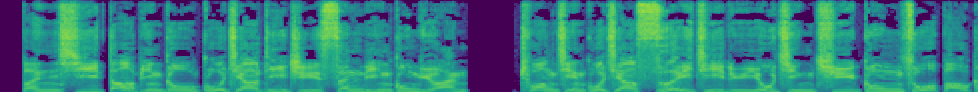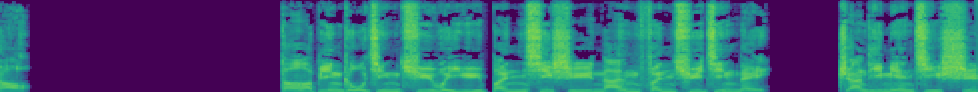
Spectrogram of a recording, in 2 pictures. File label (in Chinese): 男 专题; 大冰沟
